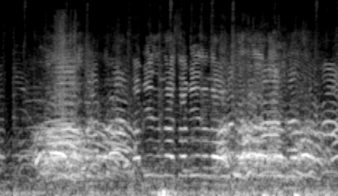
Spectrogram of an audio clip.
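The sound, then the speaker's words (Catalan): A large crowd celebrates in a street in Afghanistan: a dense mass of men's voices shouting and cheering together in loud, surging waves. “El que sentiu és el so d'una celebració multitudinària al carrer”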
